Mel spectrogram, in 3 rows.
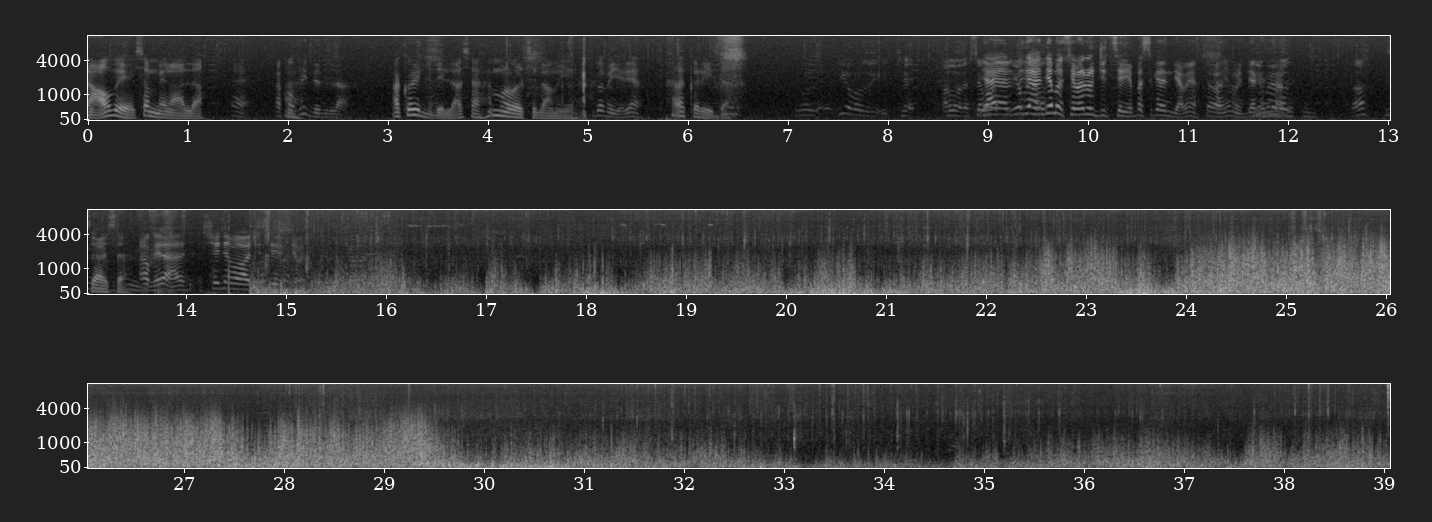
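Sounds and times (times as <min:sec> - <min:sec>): bike tyres crunching on gravel: 0:00.0 - 0:39.0
bike rattling over bumps: 0:14.4 - 0:39.0
wind on microphone: 0:14.4 - 0:39.0.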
